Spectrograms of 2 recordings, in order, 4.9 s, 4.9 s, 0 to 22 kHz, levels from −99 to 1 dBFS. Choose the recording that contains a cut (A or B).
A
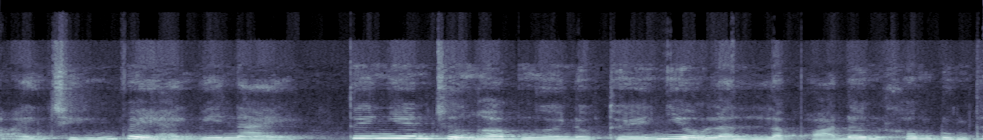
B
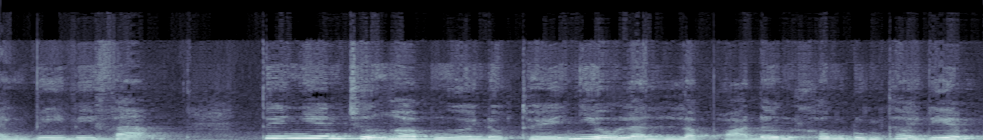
A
